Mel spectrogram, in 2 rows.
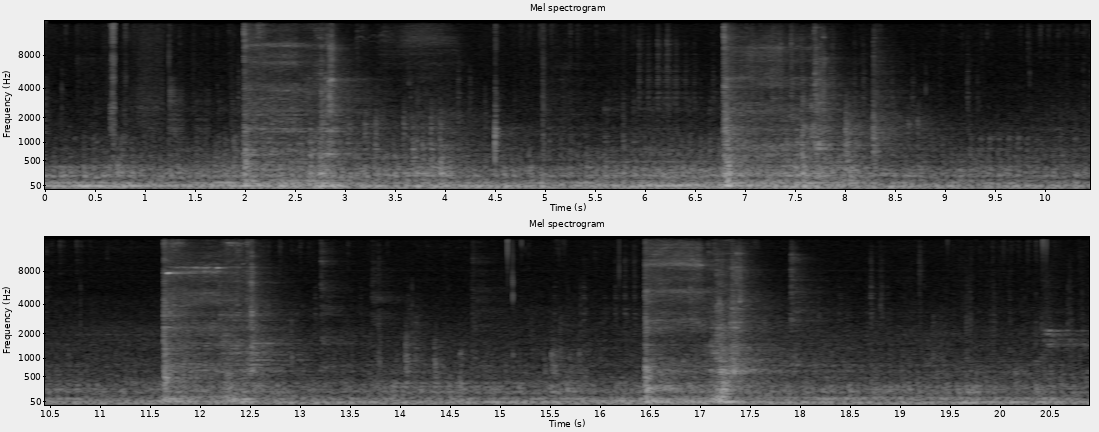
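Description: Old Graham Brothers traction elevator built with Schindler running in a building at Topeliuksenkatu 23, a steady low mechanical rumble with periodic clunks and broadband bursts of door or cab movement every few seconds, fairly close.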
